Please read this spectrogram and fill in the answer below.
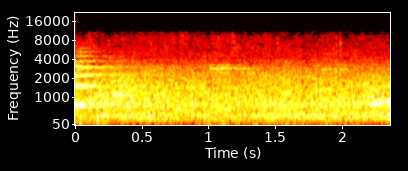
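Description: Vehicle horn honking over steady outdoor background noise: one honk cuts off right at the start, and a short, faint toot comes about a second in.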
